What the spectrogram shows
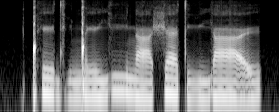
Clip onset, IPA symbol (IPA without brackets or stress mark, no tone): ǃʰ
